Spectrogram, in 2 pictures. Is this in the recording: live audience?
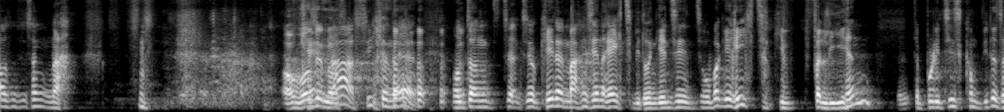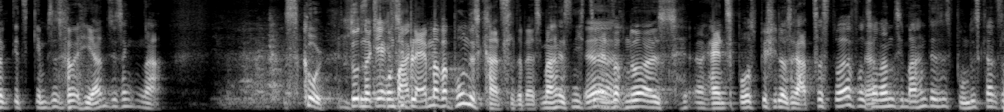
yes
